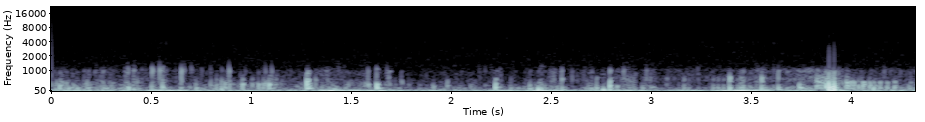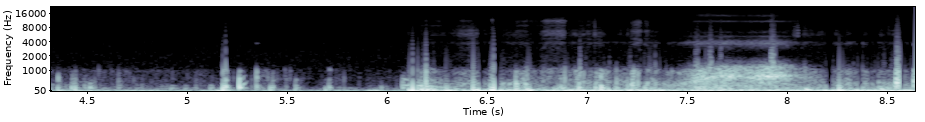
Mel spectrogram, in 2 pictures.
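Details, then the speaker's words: Bowel sounds (borborygmi) heard through a stethoscope placed gently on the abdomen while lying down after drinking lots of lactic acid bacteria drinks: frequent low gurgles and rumbling clicks, growing louder. ""My stomach is rumbling a lot 😳". "The sound of my stomach is getting louder 😅". "I can hear various sounds 😅"."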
